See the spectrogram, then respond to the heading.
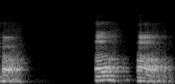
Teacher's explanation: ह का उच्चारण स्थान क्या है, तो कंठ है।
